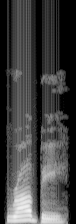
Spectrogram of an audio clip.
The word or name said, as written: robby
